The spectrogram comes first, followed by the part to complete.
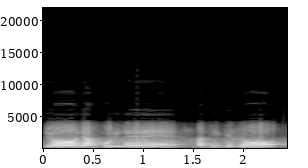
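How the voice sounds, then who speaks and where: A preacher doing a whiny complainer, sighs and moans up high, tinny echoey sound. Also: male voice, fairly even intonation, very noisy. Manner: moaning drawn-out "ay" sighs. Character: whining self-pitying churchgoer making excuses. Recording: tinny phone-like sound, roomy echo.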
